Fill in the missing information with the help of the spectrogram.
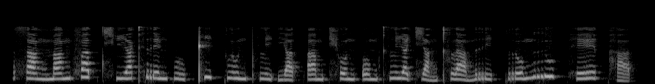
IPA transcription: s a˧ ŋ m a˦˥ ŋ f a˥˩ t̚ t͡ɕʰ i˦˥ a̯ kʰ r e˧ n p uː˨˩ p̚ kʰ i˥˩ ʔ k l u˧ n pʰ l i˨˩ ʔ j a˨˩ t̚ ʔ a˧ m t͡ɕʰ o˧ n ʔ o˧ m kʰ l i˧ a̯ t͡ɕ a˩˦ ŋ kʰ l a˩˦ m r i˨˩ t̚ p r o˦˥ m r u˥˩ k̚ h eː˦˥ p̚ h a˨˩ t̚

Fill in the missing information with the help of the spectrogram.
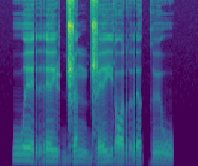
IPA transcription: w e˦˨ r e˦˨ j ɖ͡ʐ ə˦˨ n ɖ͡ʐ e˧˥˧ j ɾ ɔ˨ r ə˨ k ʉ˦˨ w

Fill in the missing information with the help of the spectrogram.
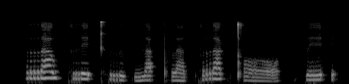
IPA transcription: r a˥˩ w k r e˦˥ ʔ kʰ r ɯ˨˩ k̚ n a˥˩ ʔ pʰ l a˨˩ t̚ k r a˥˩ k̚ tʰ ɔː˨˩ | p e˦˥ ʔ

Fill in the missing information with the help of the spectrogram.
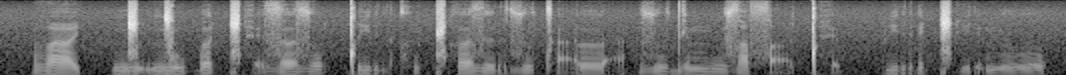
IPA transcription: ðˤ i | ŋ͡ǁ ḭ ŋ͡ǀ u ɓ ʌ ǁʰ ɛ̰ z ʌ z o ǃ i r kʰ u ǁʰ ʌ z ɯ r z u tʼ a̰ lː a̰ | z u d e m u z ɛ sˤ a̰ ǃʰ ɛ̰ pː i r ɾ e ǁʰ i ɾ ḛ m lː o

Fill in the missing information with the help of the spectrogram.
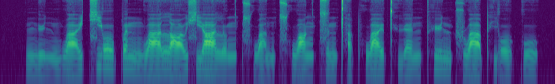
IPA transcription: n̪ y˨˩ n m w a˧˥ ɪ̯ t͡ɕ j o˥˧ ʊ̯ p ə˥˩ n n̪ w ä˧˥ l ɑ˧˥ ʊ̯ ɕ j ä˥˩ l ʊ˧˥ ŋ t͡sʰ w a˨˩ n t͡sʰ w ɑ˥˧ ŋ t͡s ə˥˩ n t̪ʰ ä˩ pʰ w a˥ ɪ̯ t̪ʰ ɥ ɛ˧˥ n pʰ y˥˧ n ʈ͡ʂ w ä˥˩ pʰ j o˧˥ ʊ̯ k u˥˩

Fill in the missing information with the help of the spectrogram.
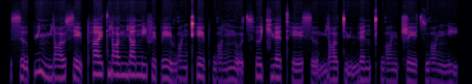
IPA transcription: s ɹ̩˨˩ p y˥˩ n m j ɑ˧˥ ʊ̯ s ḛ˨˩ ɪ̯ pʰ a˥ ɪ̯ t̪ j ɑ˥ ʊ̯ n̪ j ä˥ n̪ i˥ f e˨ ɪ̯ p e˥˩ ɪ̯ ɻ w ɑ˥ ŋ kʰ e˥˩ ɪ̯ pʰ w ɑ˧˥ ŋ n̪ o̰˨˩ ʊ̯ t͡sʰ ɹ̩˥˩ t͡ɕ ɥ ɛ˥ t̪ʰ e˧˥ ɪ̯ s ɹ̩˨˩ m j ɑ˥ ʊ̯ t̪ y̰˨˩ n̪ ɥ ɛ˥ n t̪ʰ w ɑ˥ ŋ ʈ͡ʂ e˥˧ ɪ̯ t͡s w ɑ˥˧ ŋ n̪ i˥˩

